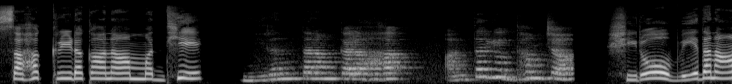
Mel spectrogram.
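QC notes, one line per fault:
2.55–5.72 s, switch to a distant microphone: the close mic's feed likely dropped out, leaving only a far-off pickup, so the speech abruptly turns roomy and hollow with thinner bass, falls about 10 dB, and room noise rises to roughly 30 dB below the speech, snapping back at 5.72 s.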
